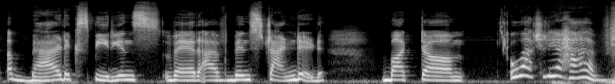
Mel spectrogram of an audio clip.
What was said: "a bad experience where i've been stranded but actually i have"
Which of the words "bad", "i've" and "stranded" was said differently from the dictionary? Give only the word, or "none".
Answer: none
